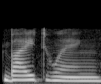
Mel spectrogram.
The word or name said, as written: bitewing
